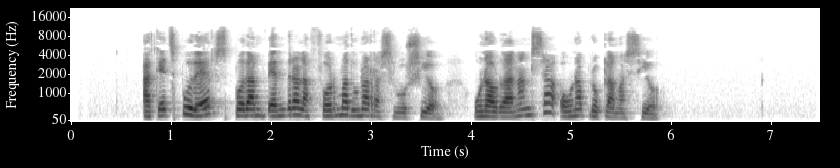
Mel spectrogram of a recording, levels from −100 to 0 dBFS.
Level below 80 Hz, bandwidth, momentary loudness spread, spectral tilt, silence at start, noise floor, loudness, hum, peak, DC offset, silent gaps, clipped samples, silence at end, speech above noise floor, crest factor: -88 dBFS; 11 kHz; 14 LU; -4 dB/octave; 0.75 s; -84 dBFS; -27 LUFS; none; -10 dBFS; under 0.1%; none; under 0.1%; 1.6 s; 57 dB; 20 dB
